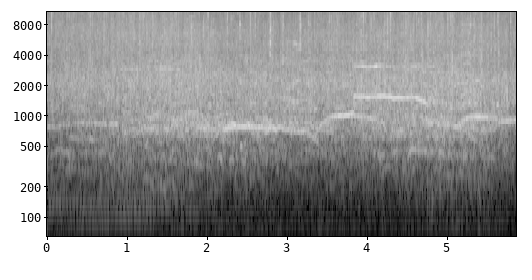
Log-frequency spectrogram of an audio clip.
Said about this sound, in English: When it concluded, everyone was wiping tears and applauding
